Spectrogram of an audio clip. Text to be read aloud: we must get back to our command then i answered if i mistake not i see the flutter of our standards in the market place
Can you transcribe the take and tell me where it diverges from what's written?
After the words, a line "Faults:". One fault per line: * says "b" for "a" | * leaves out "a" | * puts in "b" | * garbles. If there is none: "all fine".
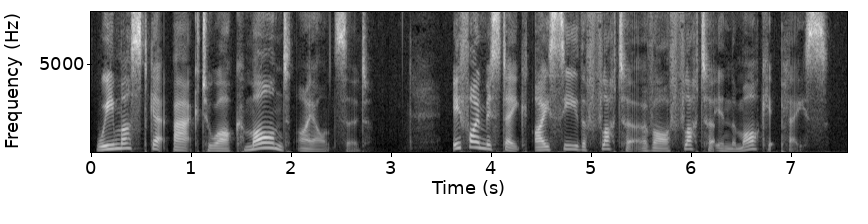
we must get back to our command i answered if i mistake i see the flutter of our flutter in the market place
Faults:
* leaves out "then"
* leaves out "not"
* says "flutter" for "standards"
